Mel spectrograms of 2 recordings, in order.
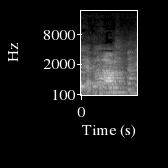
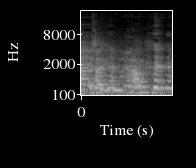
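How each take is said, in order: First: "palm" said louder through a laugh; laughing demo. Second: "palm" stretched out slowly, with a laugh; drawn-out demo. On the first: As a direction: laugh while saying "palm". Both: Shown as a demonstration.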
